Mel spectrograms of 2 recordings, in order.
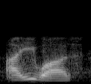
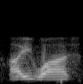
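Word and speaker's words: Aiwass: Well, I think the Book of the Law, which Crowley supposedly wrote through automatic writing, Crowley attributed to, I believe the way it's pronounced is Aiwas.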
